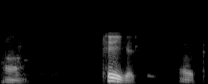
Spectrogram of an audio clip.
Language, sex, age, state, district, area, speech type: Dogri, male, 45-60, Jammu and Kashmir, Kathua, urban, conversation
